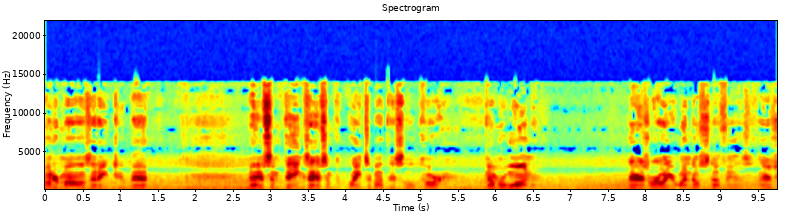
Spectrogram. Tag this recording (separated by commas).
Speech, Vehicle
